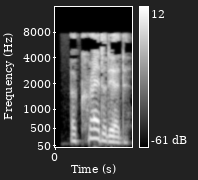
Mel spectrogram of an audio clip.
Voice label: "Accredited", English

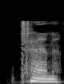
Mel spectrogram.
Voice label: "Tan", English

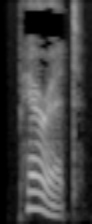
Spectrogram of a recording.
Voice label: "Parrot", English

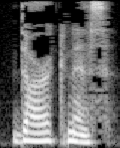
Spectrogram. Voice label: "Darkness", English

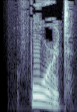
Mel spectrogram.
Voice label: "Fort", English

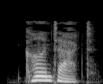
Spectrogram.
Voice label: "Contact", English

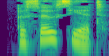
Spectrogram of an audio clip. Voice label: "Associate", English

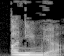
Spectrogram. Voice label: "Anaemia", English

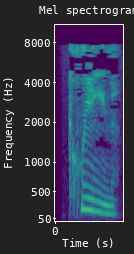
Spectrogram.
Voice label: "Queen", English

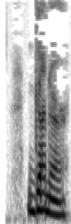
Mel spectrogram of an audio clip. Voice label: "Gunner", English

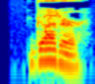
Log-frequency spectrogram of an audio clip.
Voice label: "Gutter", English

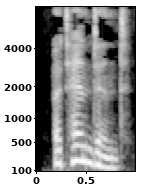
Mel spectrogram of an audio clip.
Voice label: "Attendant", English

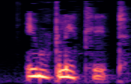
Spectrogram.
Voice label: "Implicate", English

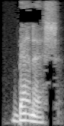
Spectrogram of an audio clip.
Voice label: "Banish", English

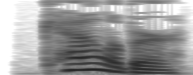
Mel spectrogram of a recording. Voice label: "Calibre", English

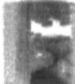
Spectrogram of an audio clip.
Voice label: "Fly", English

